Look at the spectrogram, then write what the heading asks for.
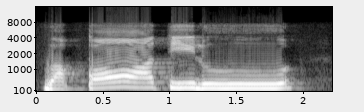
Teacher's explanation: قاف حروف مستعلیٰ میں سے پر پڑھا جائے گا، لام کے بعد واو مدہ ہے، اس کو بھی ایک الف کی مقدار لمبا کریں گے۔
